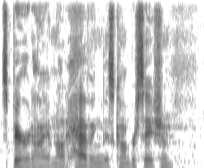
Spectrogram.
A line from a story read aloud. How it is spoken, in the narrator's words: Kaname muttered through her teeth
